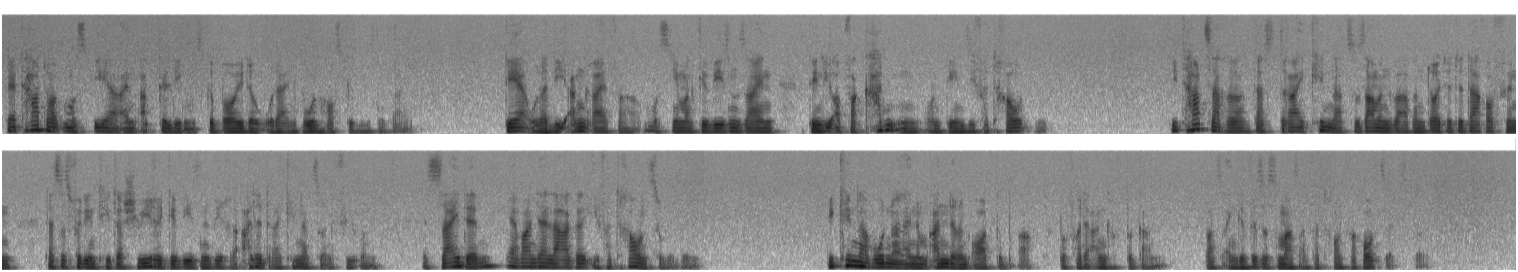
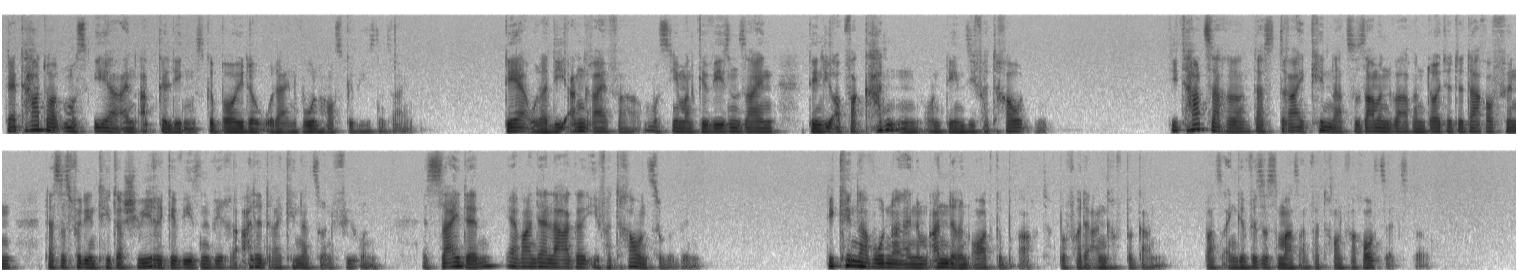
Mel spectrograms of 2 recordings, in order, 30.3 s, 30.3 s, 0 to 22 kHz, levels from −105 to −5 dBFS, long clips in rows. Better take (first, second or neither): second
